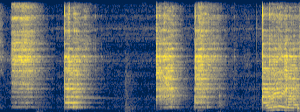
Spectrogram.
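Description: Whole Tellicherry black peppercorns tipped into a dry stainless steel frying pan: four sudden clattering rattles, each leaving the metal pan ringing briefly.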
